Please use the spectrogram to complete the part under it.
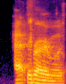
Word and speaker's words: Pat Freiermuth: Pat Freiermuth. Did I say that right? – Pat Freiermuth, yep.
